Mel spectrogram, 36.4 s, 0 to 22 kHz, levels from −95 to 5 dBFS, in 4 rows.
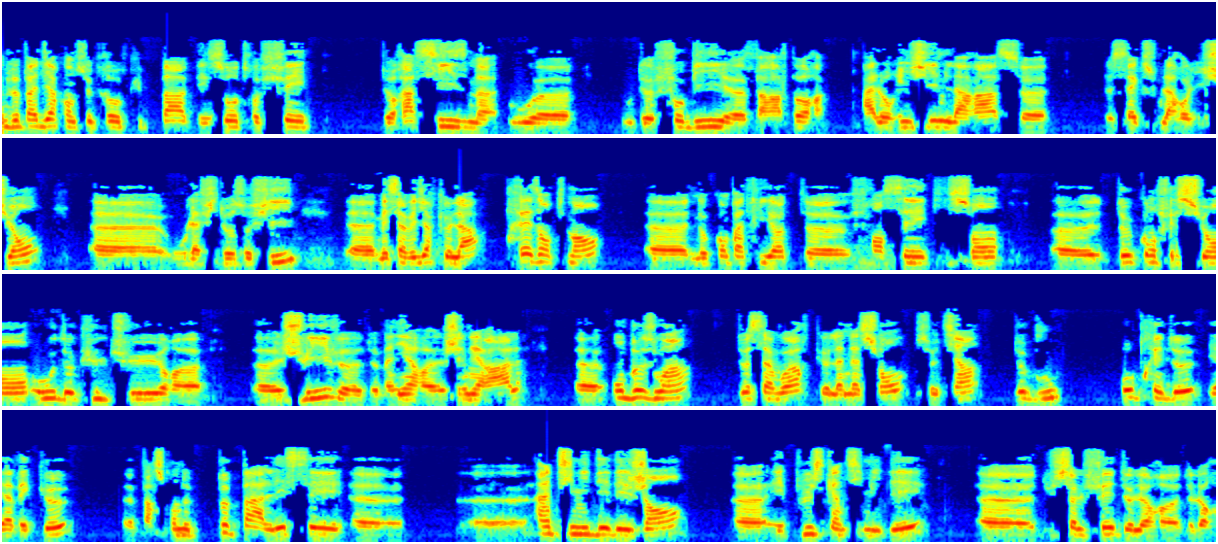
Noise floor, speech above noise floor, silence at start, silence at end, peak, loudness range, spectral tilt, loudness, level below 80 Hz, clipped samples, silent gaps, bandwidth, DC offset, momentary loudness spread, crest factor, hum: -37 dBFS; 23 dB; 0 s; 0 s; 0 dBFS; 2 LU; -4.5 dB/octave; -15 LUFS; -50 dBFS; under 0.1%; none; 8 kHz; under 0.1%; 7 LU; 16 dB; none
